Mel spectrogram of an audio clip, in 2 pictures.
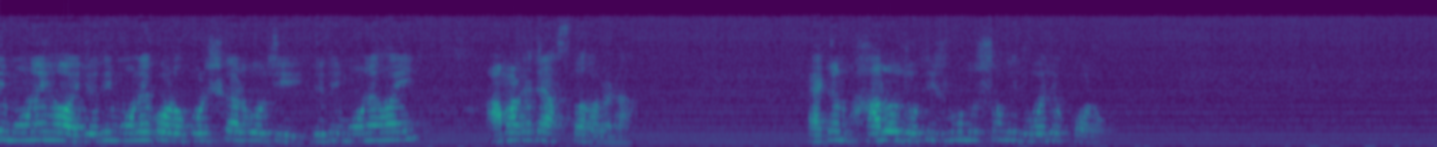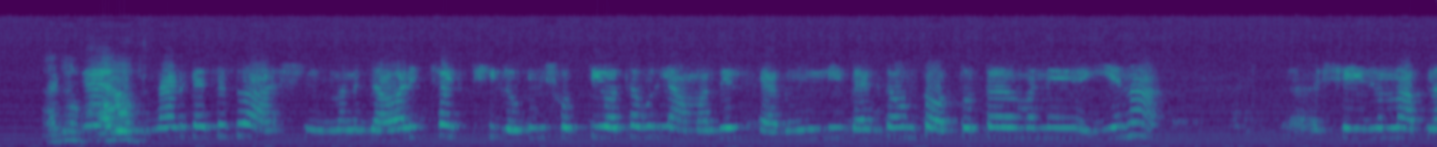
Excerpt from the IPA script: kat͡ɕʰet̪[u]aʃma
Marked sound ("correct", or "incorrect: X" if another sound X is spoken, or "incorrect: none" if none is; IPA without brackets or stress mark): incorrect: o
